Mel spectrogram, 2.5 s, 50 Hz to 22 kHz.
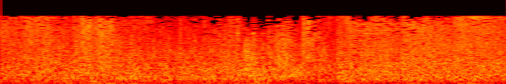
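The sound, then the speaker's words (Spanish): Gunfire in a street shootout from the 1995 film Heat, a dense, continuous barrage of overlapping shots with no clear gaps. “Neil corre entre los coches y abre fuego tras un terreno.”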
